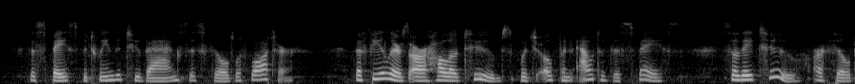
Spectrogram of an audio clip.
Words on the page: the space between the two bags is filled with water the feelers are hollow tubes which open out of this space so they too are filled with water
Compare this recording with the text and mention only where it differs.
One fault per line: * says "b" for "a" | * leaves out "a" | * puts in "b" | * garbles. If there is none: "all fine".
all fine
